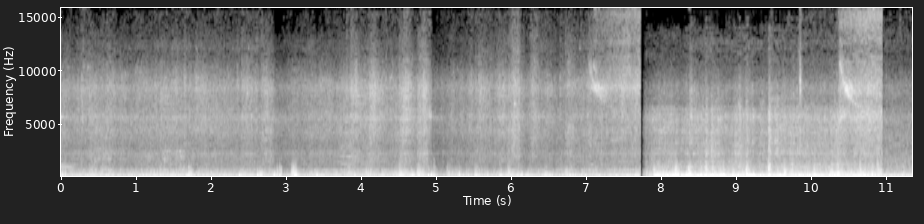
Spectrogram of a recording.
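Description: A passenger train from Dhaka pulls into Chittagong railway station with a loud, continuous rumble and rattling wheel clatter that swells louder in the final seconds. Voices are heard beneath the noise.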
